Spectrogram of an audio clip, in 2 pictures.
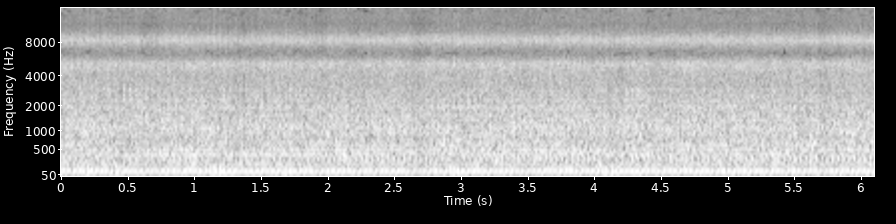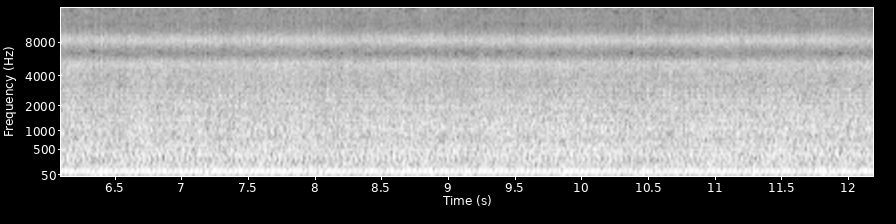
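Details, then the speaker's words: Briggs & Stratton Quantum mower engine after repairing the warped air filter base with built-in primer: runs a steady, even drone with no stumble while primer is pushed; primer seems to be working. "Sounds like it's working."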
